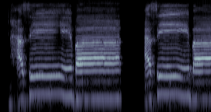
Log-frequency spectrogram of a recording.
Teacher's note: এখানে ওয়াকফ করলে আর বান পড়া যাবে না, হাসিবা, এক আলিফ টান দিতে হবে।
